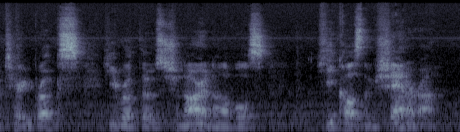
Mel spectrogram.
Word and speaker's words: Shannara: were referring to as Shannara and so uh that he would say the college is series what series oh Shannara he's like it's my Series this is how you pronounce it I never knew that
